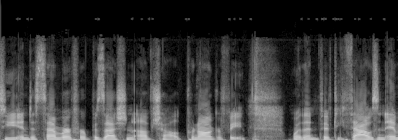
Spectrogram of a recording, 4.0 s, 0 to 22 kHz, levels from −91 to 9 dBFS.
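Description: No technical faults are audible.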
